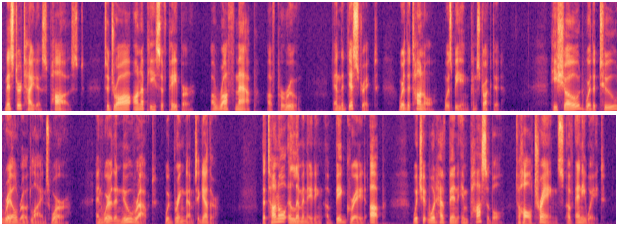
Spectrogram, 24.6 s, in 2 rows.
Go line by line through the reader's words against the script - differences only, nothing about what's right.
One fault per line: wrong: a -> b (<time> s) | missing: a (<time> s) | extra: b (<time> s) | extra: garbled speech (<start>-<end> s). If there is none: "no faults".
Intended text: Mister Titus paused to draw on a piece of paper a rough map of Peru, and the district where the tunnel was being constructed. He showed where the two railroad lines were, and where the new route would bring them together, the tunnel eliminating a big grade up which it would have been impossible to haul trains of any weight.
no faults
